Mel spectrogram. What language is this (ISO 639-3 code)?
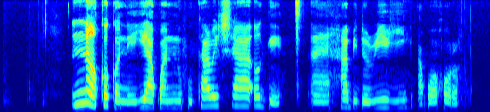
ibo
